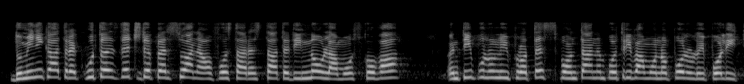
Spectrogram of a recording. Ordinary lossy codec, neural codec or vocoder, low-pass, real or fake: none; codec, 24 kHz, 3.1 kbps, DualCodec; 7.2 kHz; fake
